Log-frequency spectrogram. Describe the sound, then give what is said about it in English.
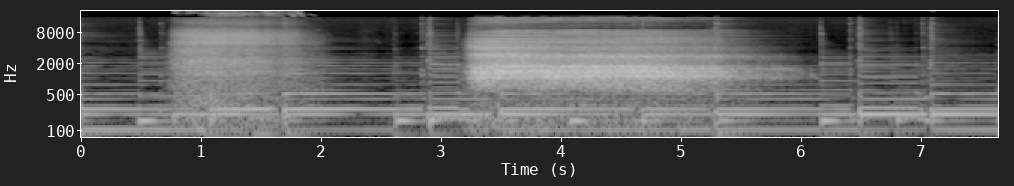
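Two long, airy deep breaths, in and out, like children taking slow dragon breaths, drawn over a soft musical backing with steady low tones. “The children each took a deep dragon breath, in and out.”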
